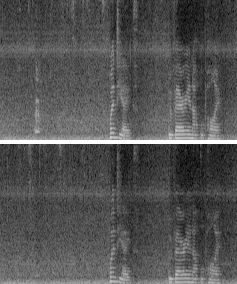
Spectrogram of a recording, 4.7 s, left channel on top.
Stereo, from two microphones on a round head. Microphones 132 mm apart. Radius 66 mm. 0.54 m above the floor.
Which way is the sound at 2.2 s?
40° left (ahead or behind).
